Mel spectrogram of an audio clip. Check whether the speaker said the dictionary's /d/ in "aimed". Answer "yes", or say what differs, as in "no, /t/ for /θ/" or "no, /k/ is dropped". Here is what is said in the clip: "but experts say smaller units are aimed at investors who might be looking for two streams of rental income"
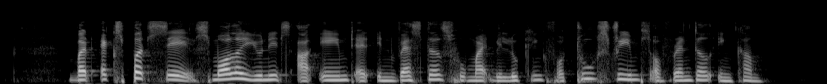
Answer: yes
